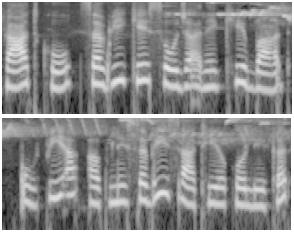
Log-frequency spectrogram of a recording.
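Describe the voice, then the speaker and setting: Slow-paced woman narrating a children's story. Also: a little high, a little hiss or hum.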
